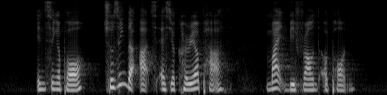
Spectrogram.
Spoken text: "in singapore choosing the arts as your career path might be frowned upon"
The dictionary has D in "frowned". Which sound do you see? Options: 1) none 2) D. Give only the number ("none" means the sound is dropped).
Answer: 2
